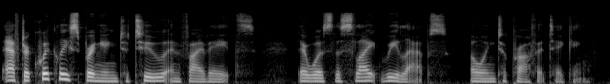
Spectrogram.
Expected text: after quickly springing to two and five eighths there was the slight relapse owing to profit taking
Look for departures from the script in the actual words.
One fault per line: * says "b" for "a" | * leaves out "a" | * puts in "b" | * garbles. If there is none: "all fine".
all fine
